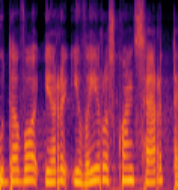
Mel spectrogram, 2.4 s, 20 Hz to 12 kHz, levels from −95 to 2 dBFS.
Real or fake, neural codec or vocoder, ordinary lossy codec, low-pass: real; none; Opus, 16 kbps; 10.8 kHz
